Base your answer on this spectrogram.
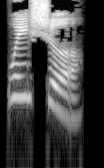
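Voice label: "威慑", Mandarin Chinese; hsk; chinese flashcards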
